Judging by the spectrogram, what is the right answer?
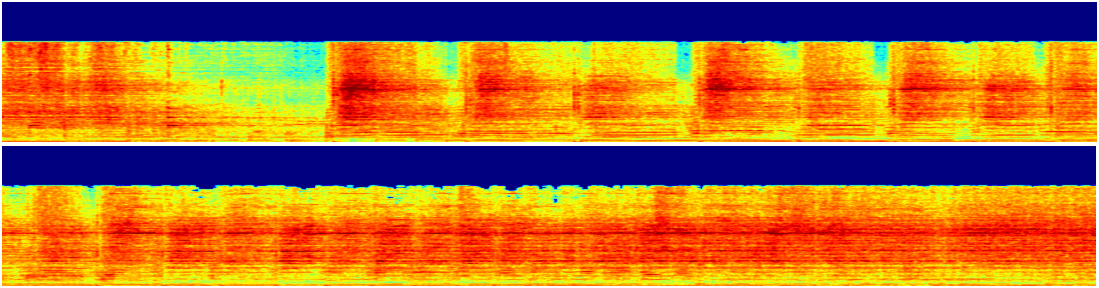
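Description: Live rock band playing an instrumental passage with no vocals: a drum kit and bass guitar under held notes and chords from a button accordion (bayan).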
